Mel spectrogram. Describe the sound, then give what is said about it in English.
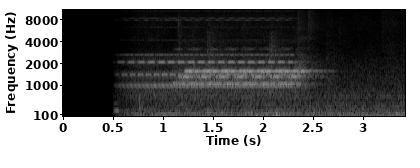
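A telephone rings in one sustained burst of steady, bright electronic tones lasting about two seconds, then stops, leaving a faint room hum. “Yes, I can hear the phone ring now.”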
